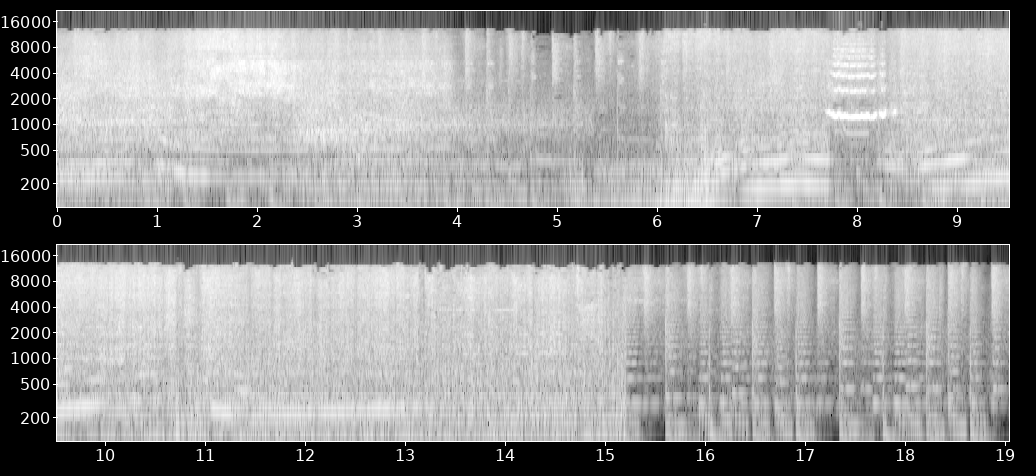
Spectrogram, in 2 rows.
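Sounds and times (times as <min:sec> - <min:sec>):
car engine accelerating hard: 0:00.0 - 0:15.2.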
